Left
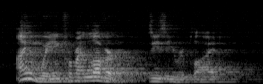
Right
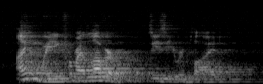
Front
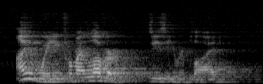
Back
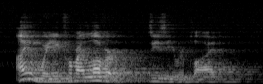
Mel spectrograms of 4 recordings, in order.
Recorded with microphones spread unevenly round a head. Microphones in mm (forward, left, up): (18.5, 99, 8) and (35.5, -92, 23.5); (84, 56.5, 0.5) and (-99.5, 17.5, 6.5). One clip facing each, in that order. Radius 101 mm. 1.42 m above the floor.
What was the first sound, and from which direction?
A man speaking, 105° left.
